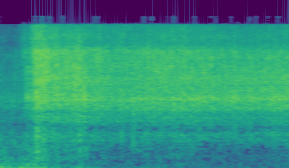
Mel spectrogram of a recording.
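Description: Bathua greens hit hot oil in a pan, setting off a loud, sudden burst of broadband sizzling that stays steady and hissing for several seconds, with no voices.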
